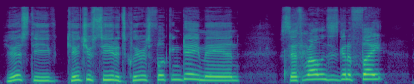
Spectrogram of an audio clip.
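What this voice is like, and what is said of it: Imitates another person's voice. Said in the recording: “this is my Jeff impression”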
